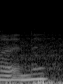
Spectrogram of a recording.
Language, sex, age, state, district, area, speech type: Urdu, female, 60+, Bihar, Gaya, urban, spontaneous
